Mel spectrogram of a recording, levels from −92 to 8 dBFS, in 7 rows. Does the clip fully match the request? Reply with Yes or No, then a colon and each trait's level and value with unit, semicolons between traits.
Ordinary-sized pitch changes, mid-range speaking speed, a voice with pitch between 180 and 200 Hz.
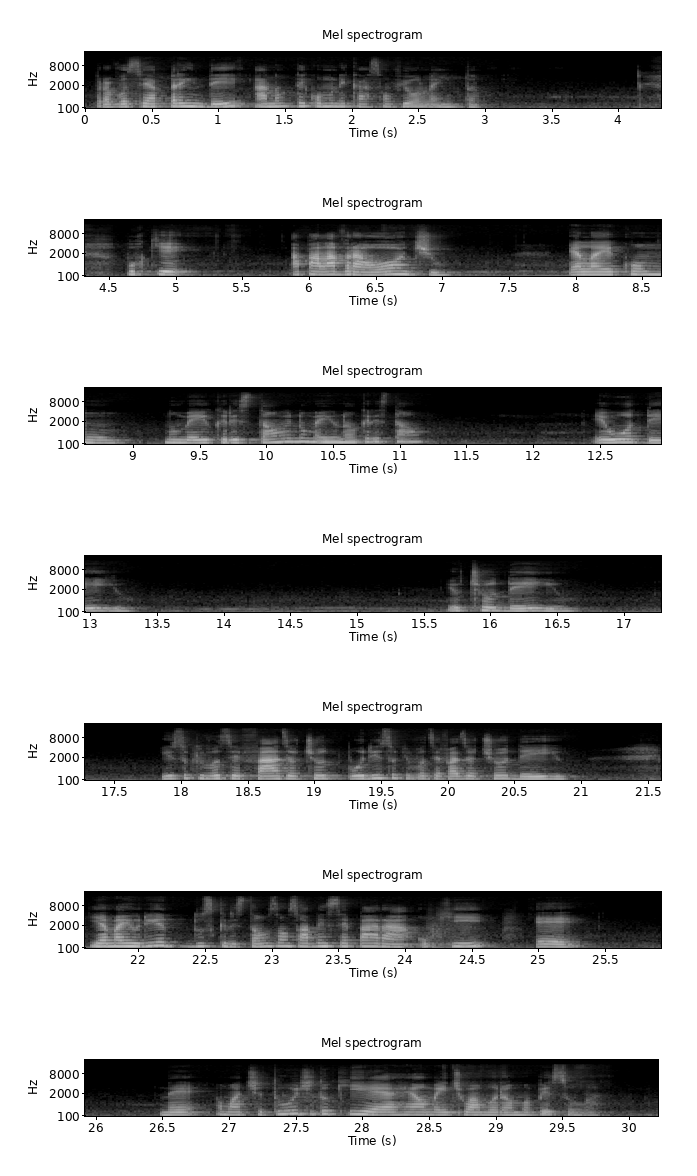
Yes: average, 3.6 semitones; average, 130 wpm; medium, 185 Hz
